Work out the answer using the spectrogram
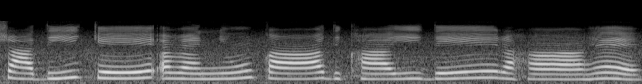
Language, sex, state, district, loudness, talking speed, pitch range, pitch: Hindi, male, Madhya Pradesh, Dhar, -13 LUFS, 75 wpm, 255-285 Hz, 265 Hz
